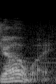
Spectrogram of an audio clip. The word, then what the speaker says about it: Yahweh: The church testified the name was pronounced Yahweh.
